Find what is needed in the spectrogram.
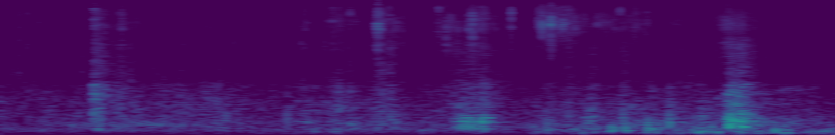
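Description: Faint, irregular crunching and rustling of footsteps and movement on a debris-strewn floor, a few scattered sharper clicks among them.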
